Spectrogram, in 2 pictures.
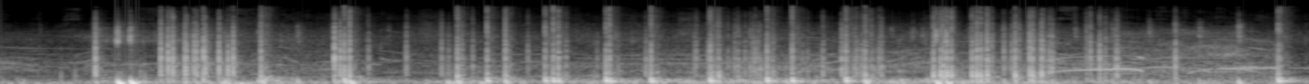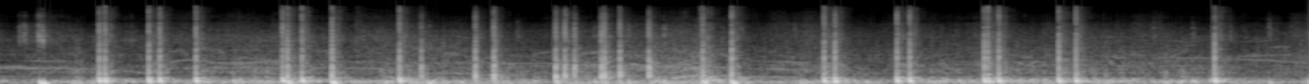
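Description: Fireworks display: aerial shells bursting in quick succession, many sharp bangs and crackles, several a second, with hardly a gap.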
